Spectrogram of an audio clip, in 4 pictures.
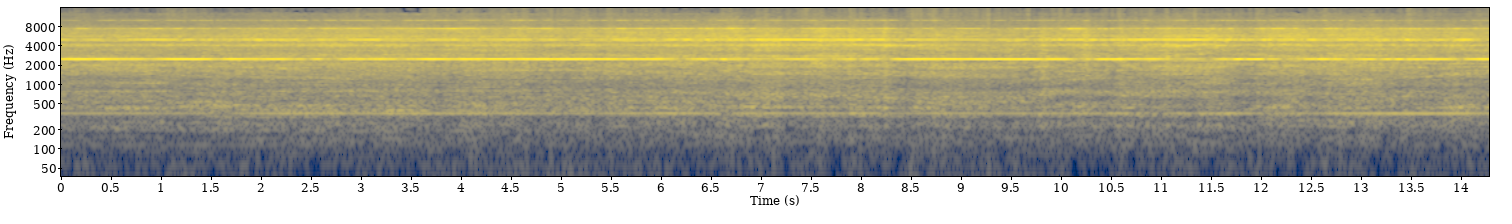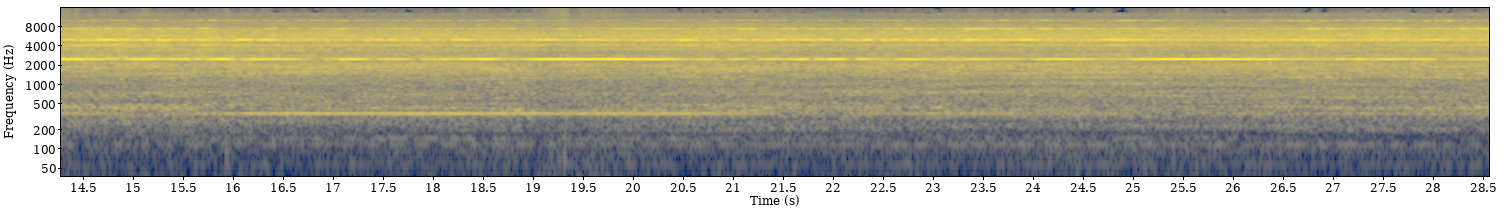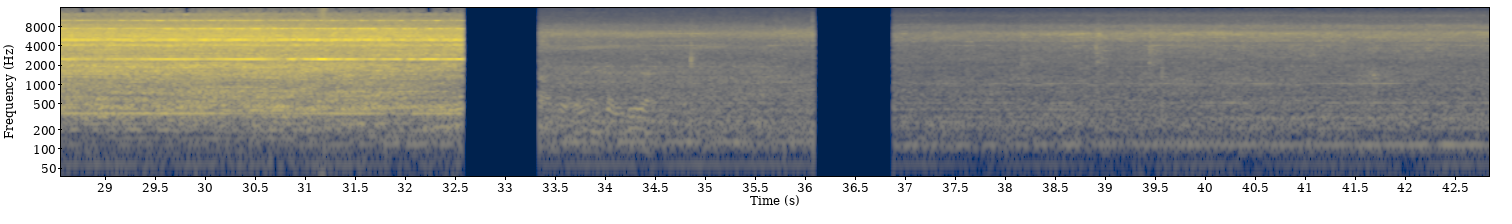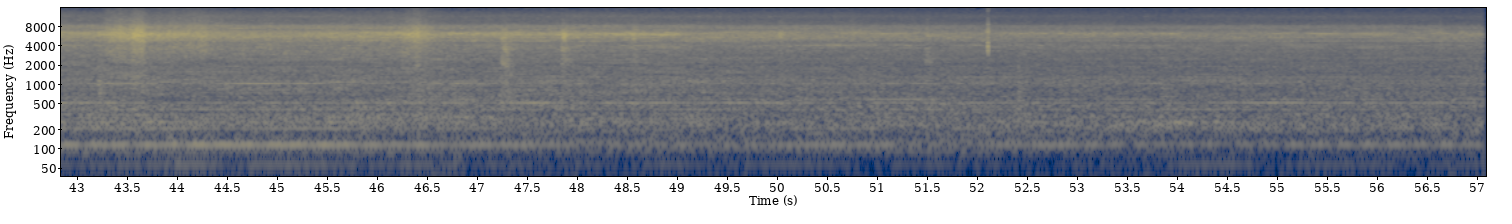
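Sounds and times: motor running with high whine: 0.0 - 32.6.

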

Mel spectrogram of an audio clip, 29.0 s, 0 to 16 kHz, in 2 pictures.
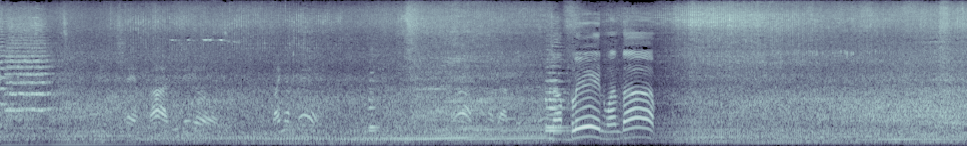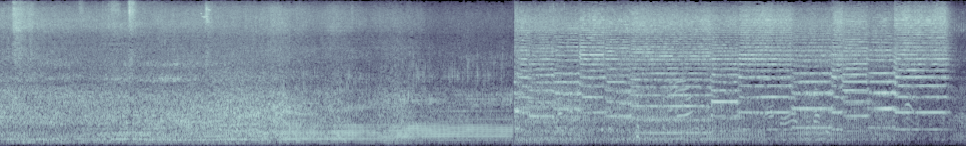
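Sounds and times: musical bus horn playing tune: 0.0 - 0.9, 5.5 - 5.8, 8.2 - 8.6, 22.2 - 28.9
bus diesel engine running: 8.2 - 20.2, 22.1 - 29.0.

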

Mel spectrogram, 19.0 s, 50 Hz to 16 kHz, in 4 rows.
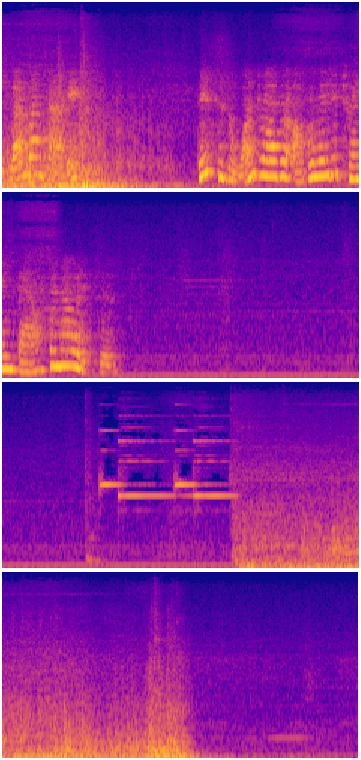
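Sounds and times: door closing thud: 0.0 - 2.4, 12.6 - 17.1
sliding doors running shut: 0.0 - 3.3, 12.6 - 17.6
train door chime: 10.8 - 12.8.

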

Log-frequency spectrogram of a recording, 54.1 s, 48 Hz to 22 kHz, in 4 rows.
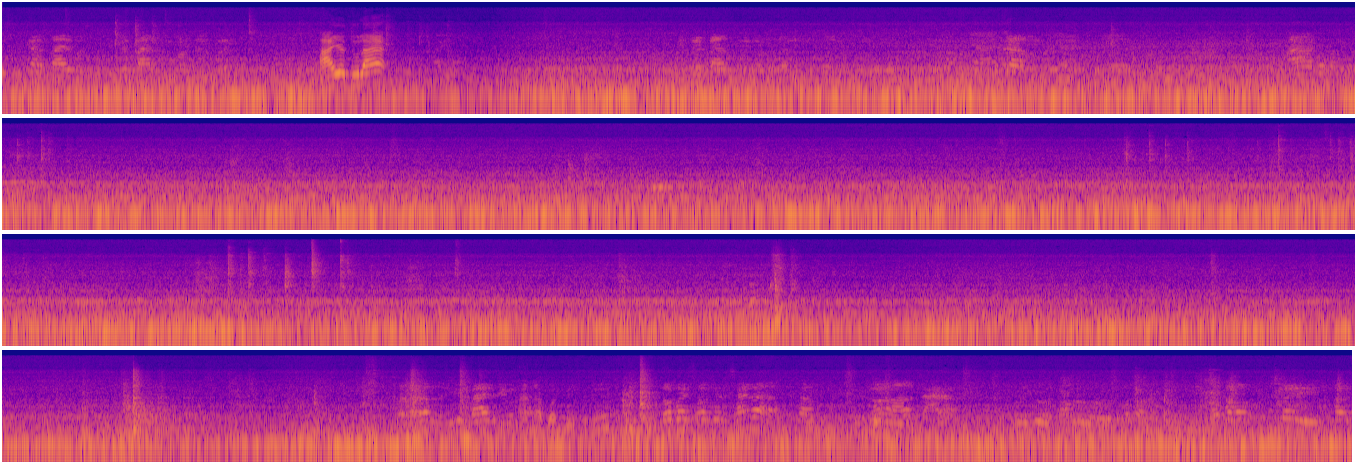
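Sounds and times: gas burner roar: 0.0 - 54.0.

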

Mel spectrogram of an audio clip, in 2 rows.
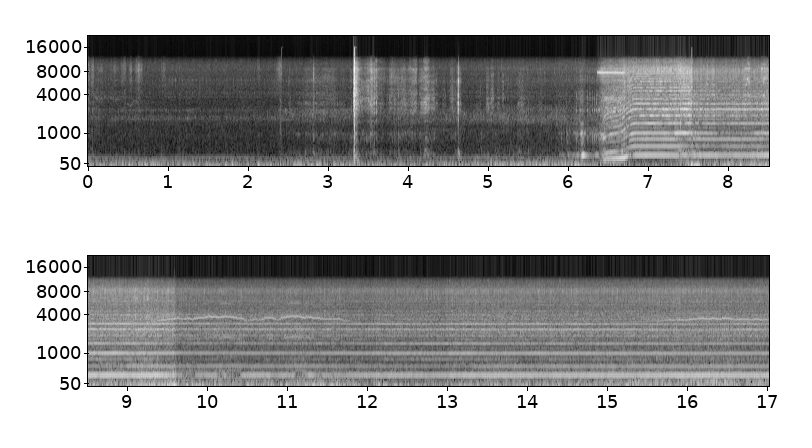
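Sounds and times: electric motor and propeller whine: 0.0 - 17.0
handling noise: 2.3 - 6.5.

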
